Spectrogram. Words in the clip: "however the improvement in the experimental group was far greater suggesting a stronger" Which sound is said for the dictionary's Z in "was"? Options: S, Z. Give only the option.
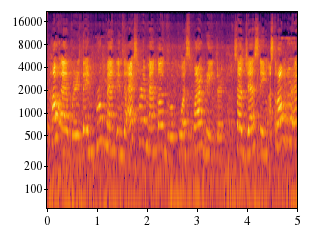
S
